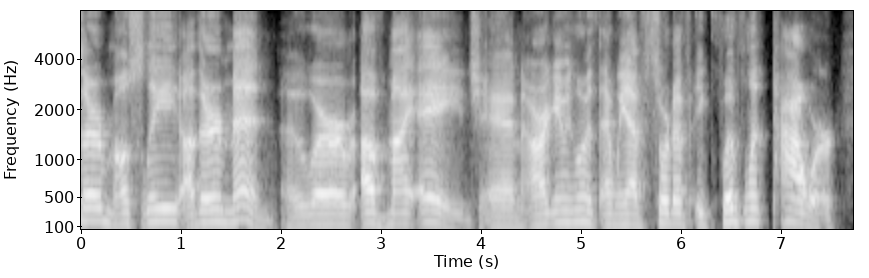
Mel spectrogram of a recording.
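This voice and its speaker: The voice is loud, with a bright, sharp tone. It goes at a very slow pace with ordinary pitch variation. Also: man. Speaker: software testing expert. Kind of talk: podcast interview. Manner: animated.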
